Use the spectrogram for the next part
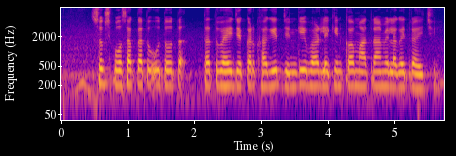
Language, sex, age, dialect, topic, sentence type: Magahi, male, 18-24, Western, agriculture, statement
